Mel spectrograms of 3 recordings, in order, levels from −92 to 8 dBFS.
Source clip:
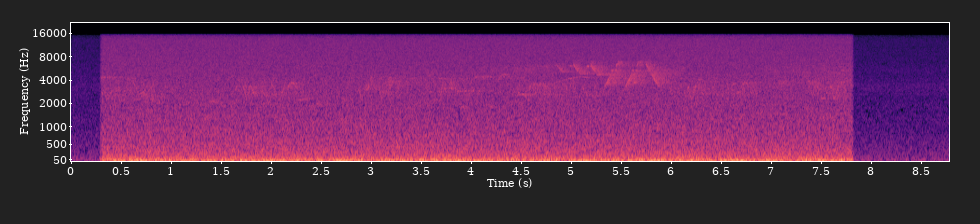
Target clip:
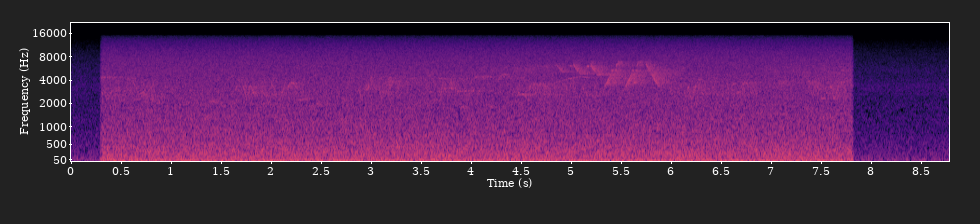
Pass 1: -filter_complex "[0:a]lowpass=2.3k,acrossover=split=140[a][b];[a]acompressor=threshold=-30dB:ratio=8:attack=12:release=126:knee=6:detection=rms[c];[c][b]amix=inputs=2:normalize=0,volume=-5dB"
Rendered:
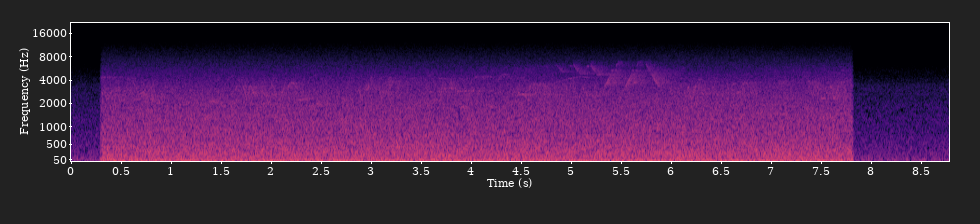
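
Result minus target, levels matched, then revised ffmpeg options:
8000 Hz band -15.5 dB
-filter_complex "[0:a]lowpass=8.1k,acrossover=split=140[a][b];[a]acompressor=threshold=-30dB:ratio=8:attack=12:release=126:knee=6:detection=rms[c];[c][b]amix=inputs=2:normalize=0,volume=-5dB"

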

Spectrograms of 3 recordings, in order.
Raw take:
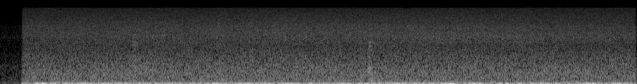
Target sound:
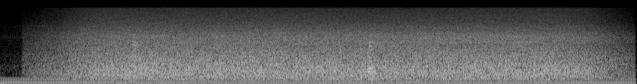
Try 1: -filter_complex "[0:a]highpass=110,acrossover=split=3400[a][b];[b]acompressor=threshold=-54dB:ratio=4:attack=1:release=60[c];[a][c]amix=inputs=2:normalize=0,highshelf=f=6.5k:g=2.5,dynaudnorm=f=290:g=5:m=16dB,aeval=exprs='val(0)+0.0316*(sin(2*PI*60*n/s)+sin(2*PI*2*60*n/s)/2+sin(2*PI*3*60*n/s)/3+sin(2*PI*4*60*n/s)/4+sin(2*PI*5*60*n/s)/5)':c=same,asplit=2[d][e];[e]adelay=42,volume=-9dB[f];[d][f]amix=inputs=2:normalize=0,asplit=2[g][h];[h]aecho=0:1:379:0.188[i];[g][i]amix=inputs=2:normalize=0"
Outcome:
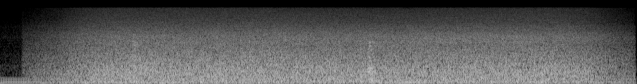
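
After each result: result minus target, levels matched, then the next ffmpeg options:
echo 0.166 s late; 125 Hz band +6.5 dB
-filter_complex "[0:a]highpass=110,acrossover=split=3400[a][b];[b]acompressor=threshold=-54dB:ratio=4:attack=1:release=60[c];[a][c]amix=inputs=2:normalize=0,highshelf=f=6.5k:g=2.5,dynaudnorm=f=290:g=5:m=16dB,aeval=exprs='val(0)+0.0316*(sin(2*PI*60*n/s)+sin(2*PI*2*60*n/s)/2+sin(2*PI*3*60*n/s)/3+sin(2*PI*4*60*n/s)/4+sin(2*PI*5*60*n/s)/5)':c=same,asplit=2[d][e];[e]adelay=42,volume=-9dB[f];[d][f]amix=inputs=2:normalize=0,asplit=2[g][h];[h]aecho=0:1:213:0.188[i];[g][i]amix=inputs=2:normalize=0"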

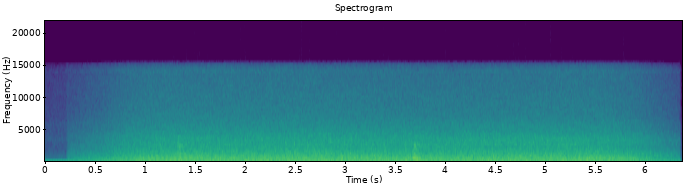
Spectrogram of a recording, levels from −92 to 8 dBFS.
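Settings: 125 Hz band +6.5 dB
-filter_complex "[0:a]highpass=310,acrossover=split=3400[a][b];[b]acompressor=threshold=-54dB:ratio=4:attack=1:release=60[c];[a][c]amix=inputs=2:normalize=0,highshelf=f=6.5k:g=2.5,dynaudnorm=f=290:g=5:m=16dB,aeval=exprs='val(0)+0.0316*(sin(2*PI*60*n/s)+sin(2*PI*2*60*n/s)/2+sin(2*PI*3*60*n/s)/3+sin(2*PI*4*60*n/s)/4+sin(2*PI*5*60*n/s)/5)':c=same,asplit=2[d][e];[e]adelay=42,volume=-9dB[f];[d][f]amix=inputs=2:normalize=0,asplit=2[g][h];[h]aecho=0:1:213:0.188[i];[g][i]amix=inputs=2:normalize=0"

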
